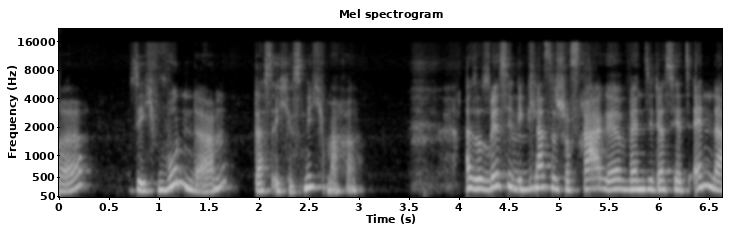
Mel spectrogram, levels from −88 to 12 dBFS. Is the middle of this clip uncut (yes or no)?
no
